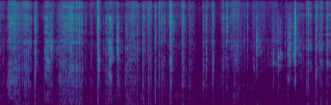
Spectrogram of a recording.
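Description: A utility knife blade carves and cuts a dry, solid green soap bar, producing a bright, crisp scraping. Dense rasping strokes are broken by sharp little clicks and crackles as flakes break off, quiet and close with almost no low end.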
